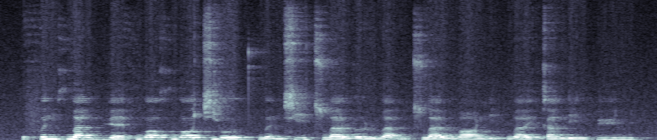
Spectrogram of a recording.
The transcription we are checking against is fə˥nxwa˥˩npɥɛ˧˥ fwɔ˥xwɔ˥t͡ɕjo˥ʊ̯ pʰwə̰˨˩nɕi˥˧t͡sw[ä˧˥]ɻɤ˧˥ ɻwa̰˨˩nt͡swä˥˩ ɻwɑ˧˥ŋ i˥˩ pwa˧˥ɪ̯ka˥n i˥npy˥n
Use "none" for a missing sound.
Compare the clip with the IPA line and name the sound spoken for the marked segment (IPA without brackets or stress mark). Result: ä˥˩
